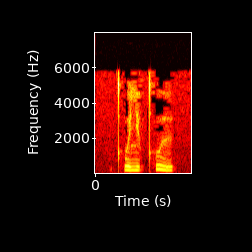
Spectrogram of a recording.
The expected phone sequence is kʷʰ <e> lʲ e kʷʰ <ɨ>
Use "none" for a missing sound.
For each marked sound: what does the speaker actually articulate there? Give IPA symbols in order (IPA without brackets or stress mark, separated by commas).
ɛ, ɨ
